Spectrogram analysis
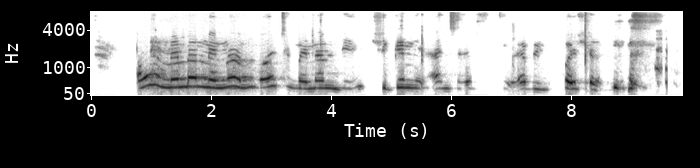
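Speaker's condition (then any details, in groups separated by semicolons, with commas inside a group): Cerebral palsy; did not cry or breathe at birth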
